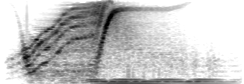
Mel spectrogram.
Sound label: Stinger; STINGERS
